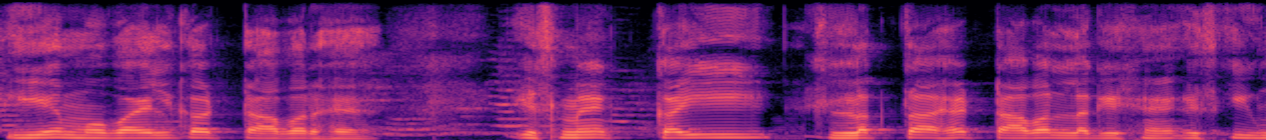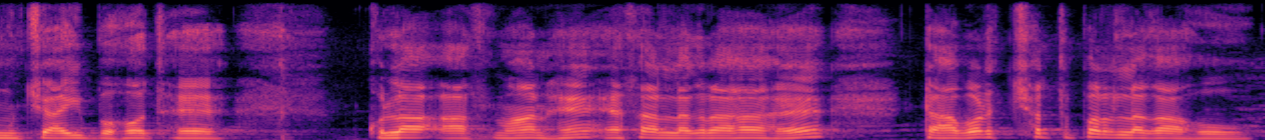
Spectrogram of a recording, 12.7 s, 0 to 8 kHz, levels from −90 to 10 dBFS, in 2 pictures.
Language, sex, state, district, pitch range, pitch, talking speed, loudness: Hindi, male, Uttar Pradesh, Budaun, 140-170 Hz, 150 Hz, 135 wpm, -19 LUFS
